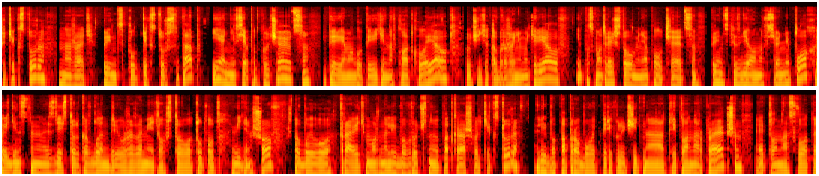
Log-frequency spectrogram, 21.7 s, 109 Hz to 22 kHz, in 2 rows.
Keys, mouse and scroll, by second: 5.0 click, 6.4 click, 7.5 scroll up 2, 7.7 scroll down 1, 7.8-8.2 scroll down 2, 8.4 alt+drag, 9.3 shift+click, 9.4-11.1 middle drag, 11.5-12.2 scroll up 2, 12.2 scroll down 1, 12.3-13.9 scroll down 1, 14.6-15.3 scroll down 1.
